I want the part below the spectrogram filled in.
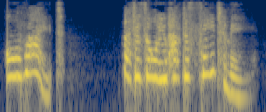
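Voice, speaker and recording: A woman's voice: high-pitched, big pitch swings, moderate pace, no room sound, dull audio, voice pushed up. A narrator voicing a proud, fiery young noblewoman who talks in an indignant, demanding way.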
